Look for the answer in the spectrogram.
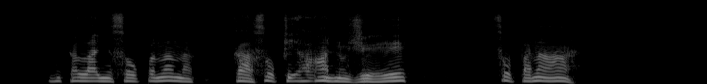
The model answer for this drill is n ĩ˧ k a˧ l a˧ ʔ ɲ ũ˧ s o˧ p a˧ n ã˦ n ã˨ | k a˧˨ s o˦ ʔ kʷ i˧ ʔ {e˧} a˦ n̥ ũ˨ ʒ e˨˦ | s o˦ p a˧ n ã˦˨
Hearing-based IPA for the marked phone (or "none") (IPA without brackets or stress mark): a˧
